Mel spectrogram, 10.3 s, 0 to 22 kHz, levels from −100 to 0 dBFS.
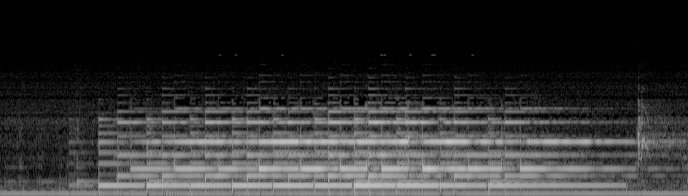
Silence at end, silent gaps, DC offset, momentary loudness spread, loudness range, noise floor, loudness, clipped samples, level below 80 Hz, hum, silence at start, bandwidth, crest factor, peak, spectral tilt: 0 s; none; under 0.1%; 17 LU; 7 LU; -47 dBFS; -27 LUFS; under 0.1%; -46 dBFS; none; 0 s; 3.6 kHz; 14 dB; -14 dBFS; -10 dB/octave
